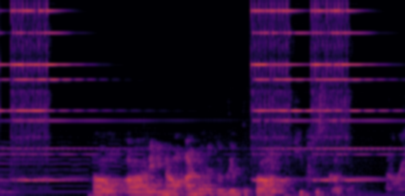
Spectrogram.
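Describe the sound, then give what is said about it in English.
A telephone bell rings in short, loud bursts, three rings with brief pauses between them, while people talk over and between the rings. “I'm gonna go get the phone.”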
